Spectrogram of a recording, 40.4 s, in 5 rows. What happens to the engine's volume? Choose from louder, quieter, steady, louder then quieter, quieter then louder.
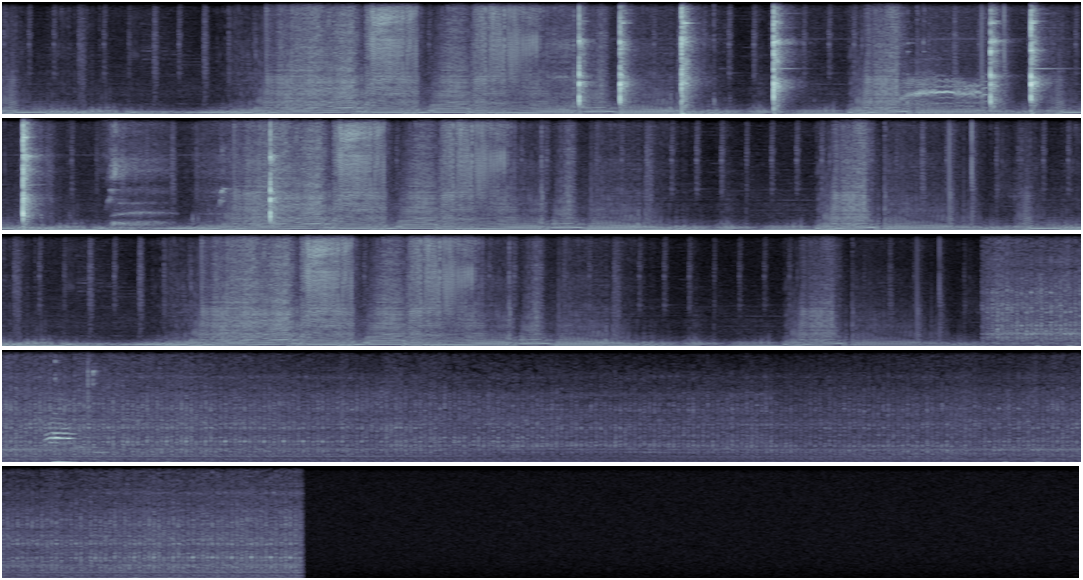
quieter.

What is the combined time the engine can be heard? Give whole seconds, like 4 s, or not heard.
35 s.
